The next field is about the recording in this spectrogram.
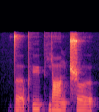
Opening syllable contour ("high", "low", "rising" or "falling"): low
